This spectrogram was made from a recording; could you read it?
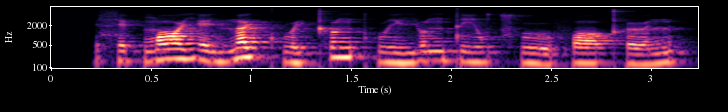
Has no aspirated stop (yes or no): no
